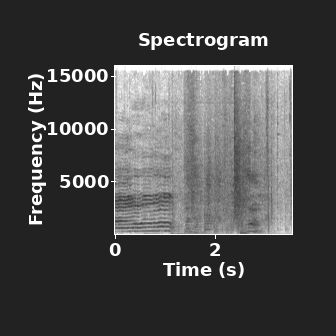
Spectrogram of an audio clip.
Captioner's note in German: Er schreit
